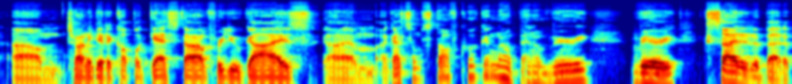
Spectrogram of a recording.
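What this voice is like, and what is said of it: Slightly raspy voice. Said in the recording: “my voice is a little raspy... It's just been kind of like fluish a little bit”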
